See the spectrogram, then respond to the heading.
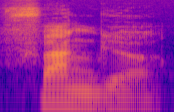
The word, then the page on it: fanga: Provençal; fango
